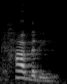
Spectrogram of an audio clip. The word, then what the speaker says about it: kabaddi: And so they said it's called kabaddi, and it's gotten really big in India right now.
